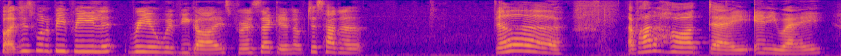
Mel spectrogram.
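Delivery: talking through tears. Speaker opening up to viewers after messing up a clip: crying while talking. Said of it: "I'm crying".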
